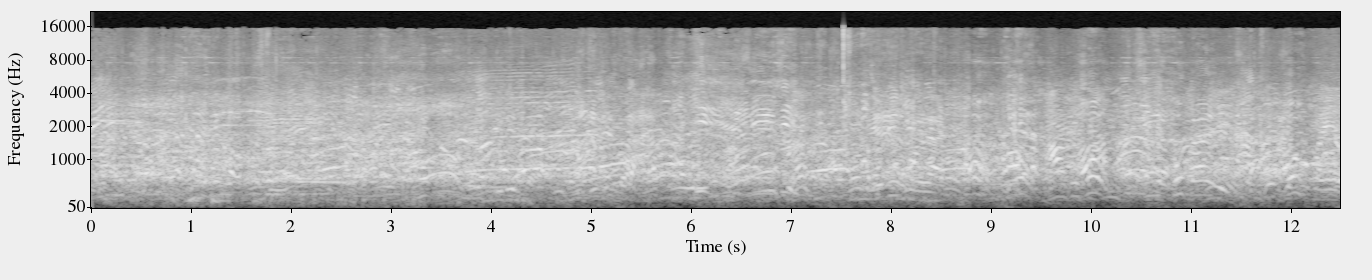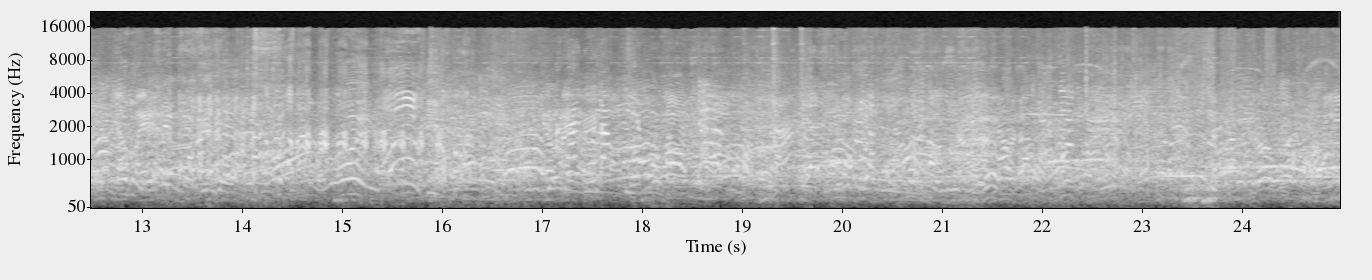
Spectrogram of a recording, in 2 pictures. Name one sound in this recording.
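A large crowd of people shouts and cheers loudly outdoors.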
